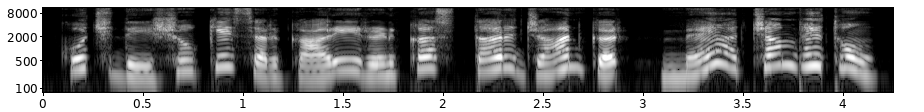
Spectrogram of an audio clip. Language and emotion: Hindi, surprised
